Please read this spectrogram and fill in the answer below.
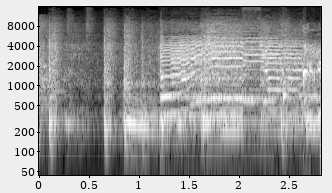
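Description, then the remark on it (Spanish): Cheesy nightclub-style music plays loudly on its own, opening with a few punchy stabbed chords before settling into bright, sustained synth-like tones with a steady beat. “Esta musiquita me suena así como a antro de no muy buenos bigotes.”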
